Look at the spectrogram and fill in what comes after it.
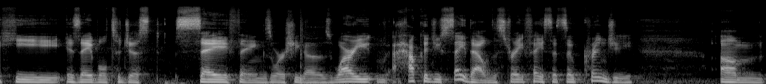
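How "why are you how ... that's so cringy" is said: ordinary talk, nothing marked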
